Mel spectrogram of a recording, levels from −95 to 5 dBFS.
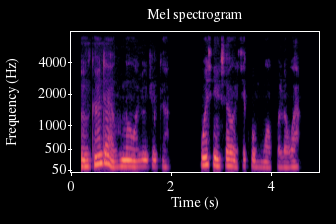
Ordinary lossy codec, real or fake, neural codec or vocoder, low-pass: none; real; none; 7.2 kHz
